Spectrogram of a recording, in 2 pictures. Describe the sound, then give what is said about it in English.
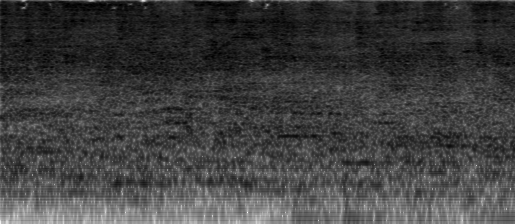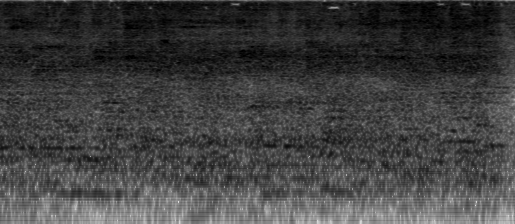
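A dense, loud wash of static and noise from many radios playing at once, each tuned to a random point, in a hall of a London modern art museum exhibit. It stays continuous and unbroken for about ten seconds. “That's all, every single radio, I mean, theoretically anyway, every single radio tuned to some kind of random point.”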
